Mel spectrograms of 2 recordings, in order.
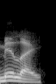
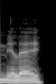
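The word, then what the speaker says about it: Milei: much your position just just call him Mille because that's what I think that's actually how it's pronounced that's how you say it you'll say it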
